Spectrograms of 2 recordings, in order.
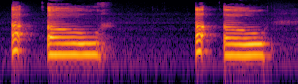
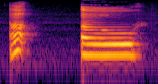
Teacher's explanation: Your glottis is the space between your vocal folds. So when you pinch your vocal folds together, it cuts off the airflow. So we want to lead into vowel sounds at the beginnings of words with a glottal stop so that our listeners don't hear a Y sound. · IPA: ʔ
